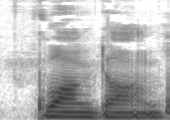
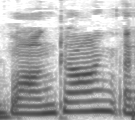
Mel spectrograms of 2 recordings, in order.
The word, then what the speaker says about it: Guangdong: Guangdong. – Guangdong, okay.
